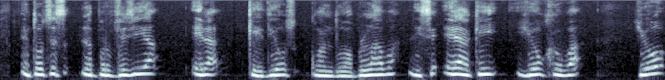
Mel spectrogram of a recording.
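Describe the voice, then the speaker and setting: Recorded dry and close with no echo, a man speaks in a high pitch with a dark, mellow tone and ordinary pitch variation. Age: 70s. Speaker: church member. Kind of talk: testimony. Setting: at home.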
